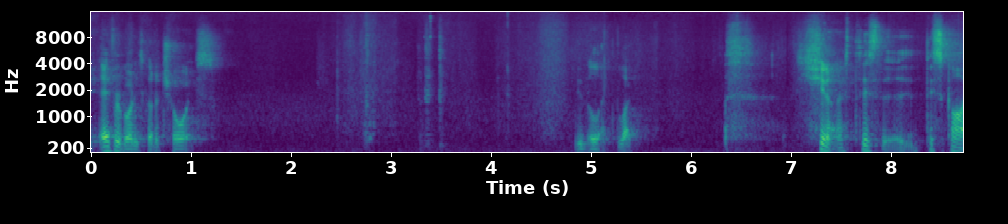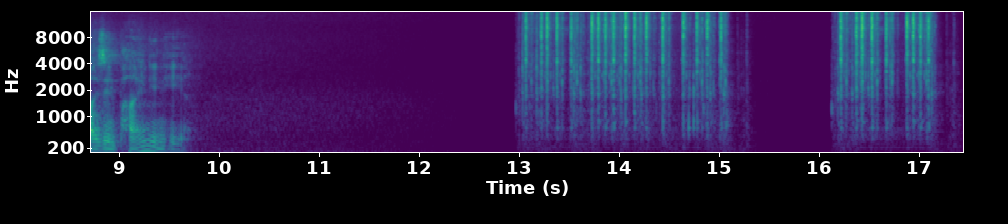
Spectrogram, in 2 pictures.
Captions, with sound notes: Everybody's got a choice. This guy is in pain in here. (keys typing)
